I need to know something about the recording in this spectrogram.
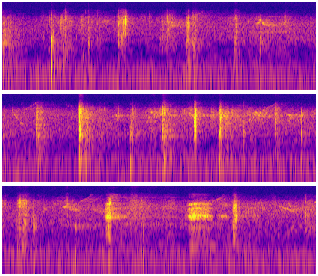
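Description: A tennis ball is struck by a racket and thuds against a wall in a quick, repeated rhythm.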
